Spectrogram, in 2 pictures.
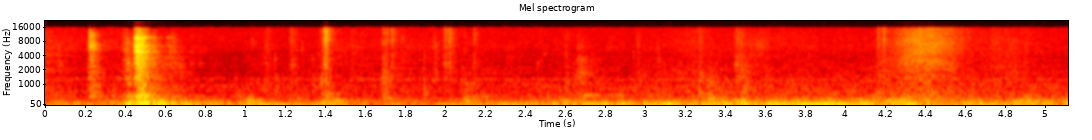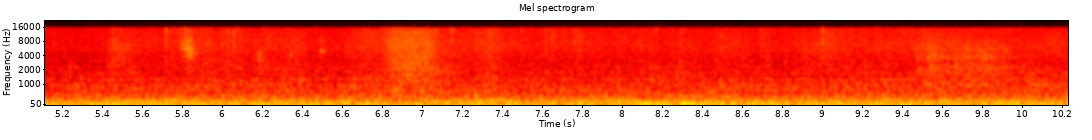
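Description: A sharp clunk about half a second in, then a steady low hum from an original 1950s Otis elevator's machinery, with soft sliding swells around four and seven seconds in.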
